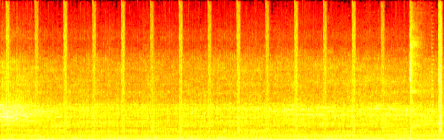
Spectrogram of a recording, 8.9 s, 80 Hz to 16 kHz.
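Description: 16 hp Briggs & Stratton engine of a Toro Proline walk-behind mower running steadily, loud and close.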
